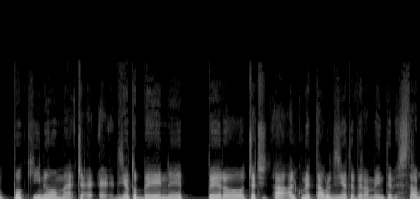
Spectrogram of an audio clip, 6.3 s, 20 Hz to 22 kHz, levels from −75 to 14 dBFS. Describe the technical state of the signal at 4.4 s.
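At 4.4 s the speech signal is intact, with no audible fault at that moment.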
